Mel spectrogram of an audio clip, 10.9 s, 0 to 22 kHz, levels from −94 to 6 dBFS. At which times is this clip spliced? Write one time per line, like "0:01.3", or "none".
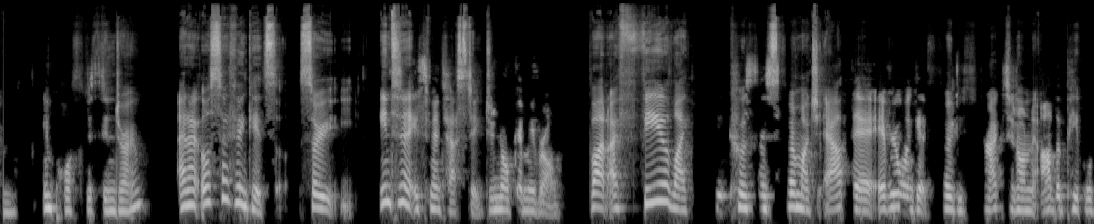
0:01.7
